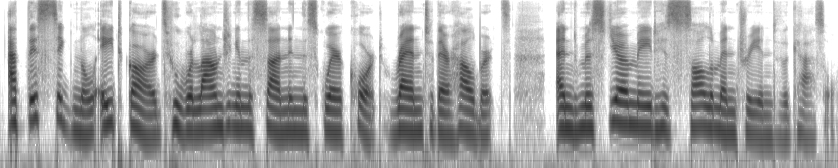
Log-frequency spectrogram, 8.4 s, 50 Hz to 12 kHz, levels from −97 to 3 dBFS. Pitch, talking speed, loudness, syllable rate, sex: 170 Hz, 200 wpm, -24 LUFS, 5.0 syllables/s, female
